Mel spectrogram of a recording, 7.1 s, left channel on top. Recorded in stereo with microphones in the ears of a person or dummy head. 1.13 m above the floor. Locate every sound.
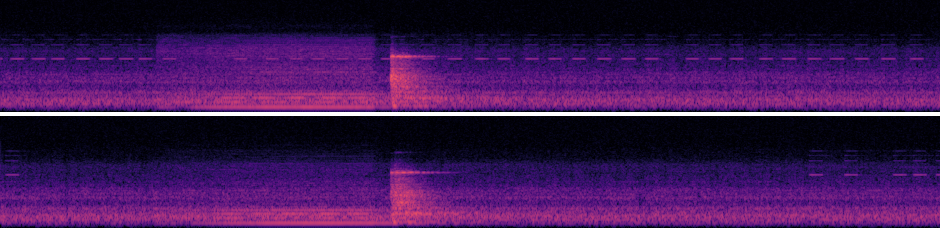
1.2 s a microwave: 50° left (ahead or behind), 0.9 m
2.9 s a piano: 50° left (ahead or behind), 3.5 m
